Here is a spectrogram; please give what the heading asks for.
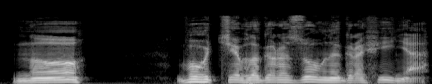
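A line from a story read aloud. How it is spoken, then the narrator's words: Menacing hiss. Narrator (Russian): прошипел убийца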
